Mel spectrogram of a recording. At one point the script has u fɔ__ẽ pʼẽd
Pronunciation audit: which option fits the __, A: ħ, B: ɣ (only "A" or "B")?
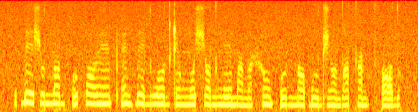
B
